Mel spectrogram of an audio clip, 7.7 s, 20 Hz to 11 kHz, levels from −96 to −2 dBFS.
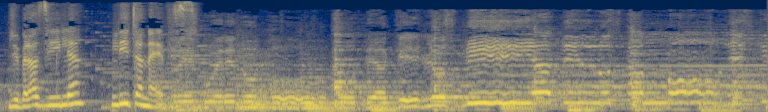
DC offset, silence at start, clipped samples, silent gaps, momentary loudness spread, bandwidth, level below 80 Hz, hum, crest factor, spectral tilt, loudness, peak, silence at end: under 0.1%; 0 s; under 0.1%; none; 6 LU; 11 kHz; -36 dBFS; none; 12 dB; -6 dB/octave; -15 LUFS; -2 dBFS; 0 s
